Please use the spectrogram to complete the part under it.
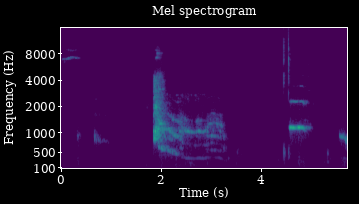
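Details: Cavalier King Charles Spaniel puppies playing in an indoor puppy pen at home: a loud high whine sliding down and trailing off over about a second and a half, then a short clear tonal yelp near the end, quiet in between.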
